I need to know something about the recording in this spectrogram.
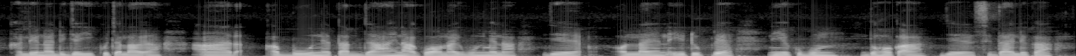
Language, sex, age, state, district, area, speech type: Santali, female, 18-30, West Bengal, Birbhum, rural, spontaneous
